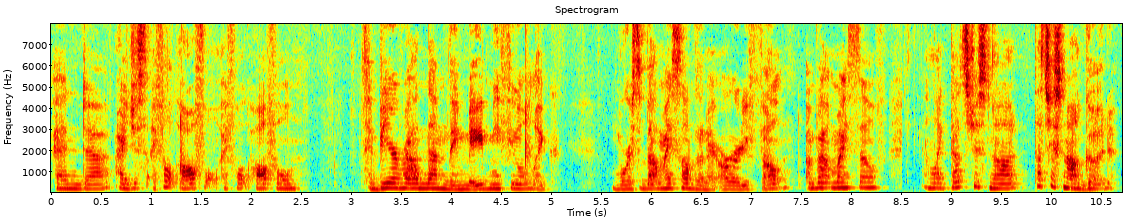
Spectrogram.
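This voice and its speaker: A woman's voice: medium pitch, steady tone, normal speed, gravelly, darkish tone. A young woman talking casually to camera, chatty and full of fillers. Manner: chatty, lots of fillers and laughs. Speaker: video creator.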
